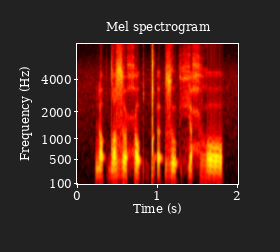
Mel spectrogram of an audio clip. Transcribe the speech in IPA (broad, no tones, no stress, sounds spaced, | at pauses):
ɳ e ʔ dˤ ɐ z o ħ ɔ ʔ ǃʼ ɐ ʔ z o ʔ fʲ a ħ ɦ ɔ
